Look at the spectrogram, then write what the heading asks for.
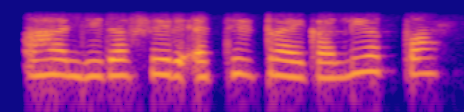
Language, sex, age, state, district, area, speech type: Punjabi, female, 18-30, Punjab, Gurdaspur, rural, conversation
